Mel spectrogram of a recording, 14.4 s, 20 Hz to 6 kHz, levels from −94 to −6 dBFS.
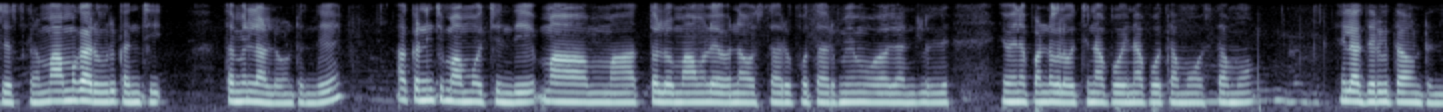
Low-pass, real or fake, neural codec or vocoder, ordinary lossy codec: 5.4 kHz; real; none; none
